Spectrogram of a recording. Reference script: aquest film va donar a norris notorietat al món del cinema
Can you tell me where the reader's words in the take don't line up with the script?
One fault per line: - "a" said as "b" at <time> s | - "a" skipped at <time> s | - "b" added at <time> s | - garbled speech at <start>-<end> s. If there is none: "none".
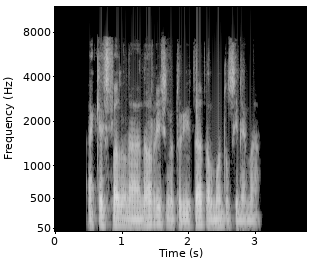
- "film" skipped at 0.9 s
